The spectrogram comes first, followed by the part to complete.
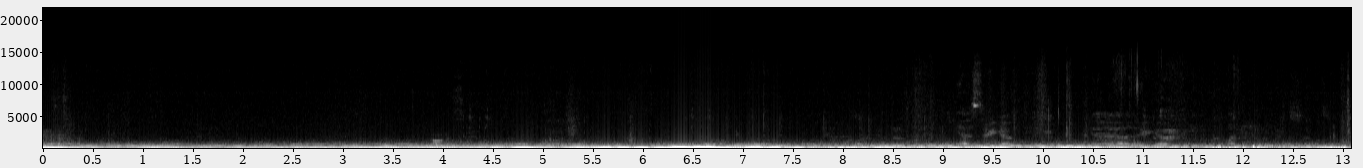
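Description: A steady low droning tone with overtones, held without a break, swelling slightly in the middle.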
